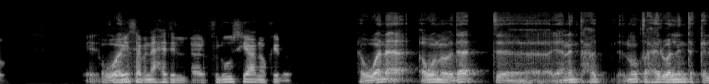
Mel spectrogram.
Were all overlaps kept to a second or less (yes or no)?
yes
